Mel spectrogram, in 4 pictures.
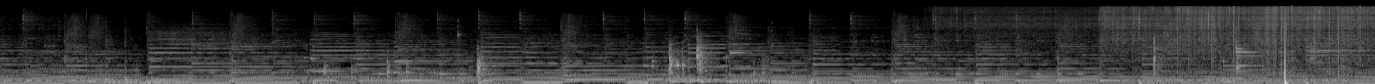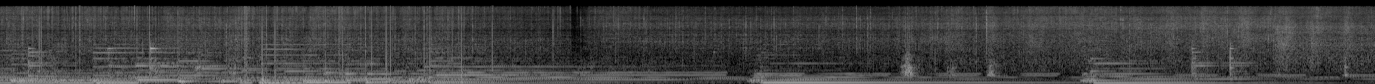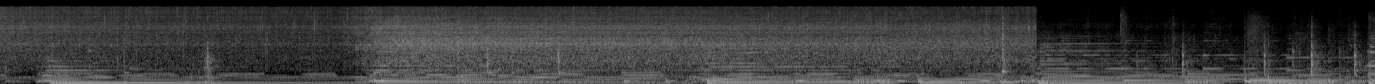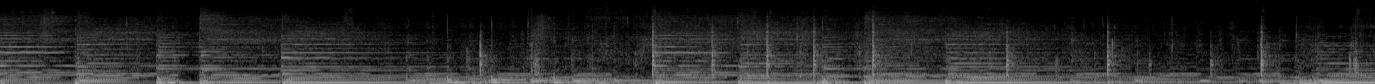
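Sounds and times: vegetables sizzling in oil: 9.2s - 38.0s, 41.6s - 55.0s.

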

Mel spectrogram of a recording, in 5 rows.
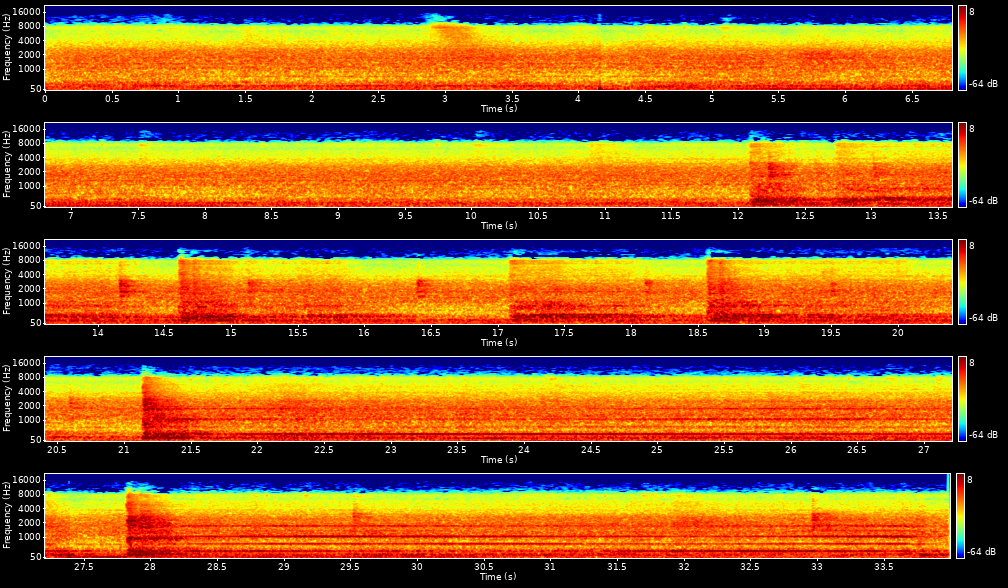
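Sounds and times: hoist motor clunk: 12.1s - 22.5s, 27.2s - 28.6s.

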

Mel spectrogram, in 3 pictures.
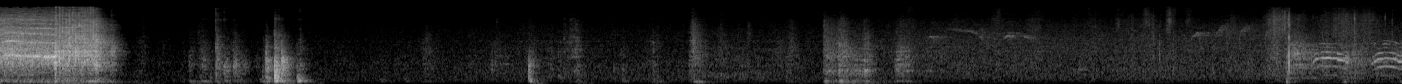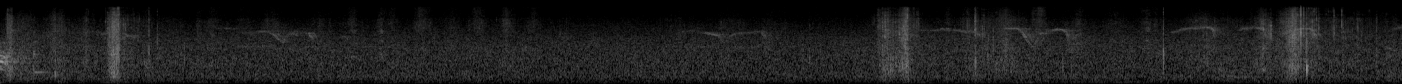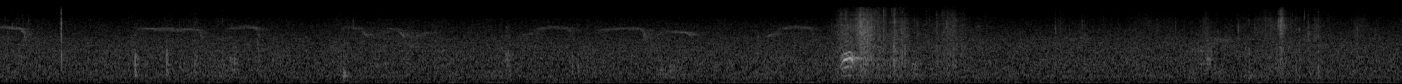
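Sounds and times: small birds chirping: 9.2s - 18.0s, 22.8s - 28.6s, 29.3s - 37.7s
paintbrush scraping on wood: 17.1s - 19.5s.

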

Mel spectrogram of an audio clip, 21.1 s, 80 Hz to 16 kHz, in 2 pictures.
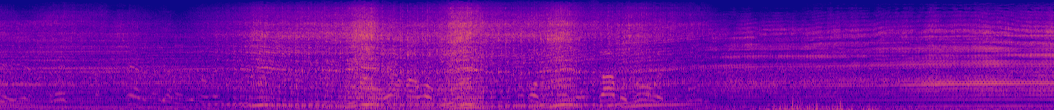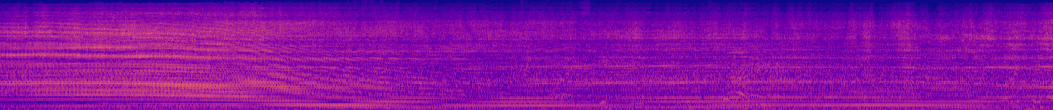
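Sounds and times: low rumbling bursts: 0.0s - 9.0s
model plane engine droning: 0.0s - 21.0s.

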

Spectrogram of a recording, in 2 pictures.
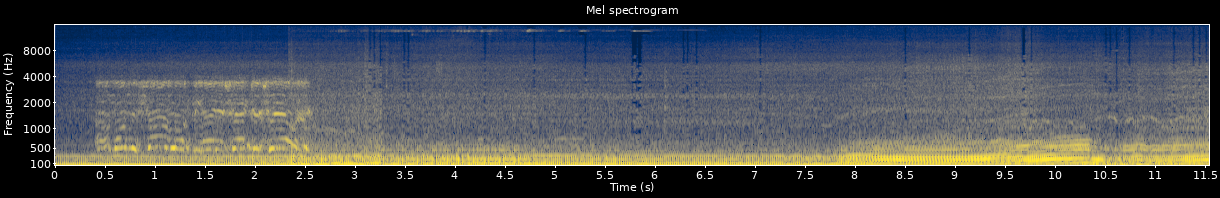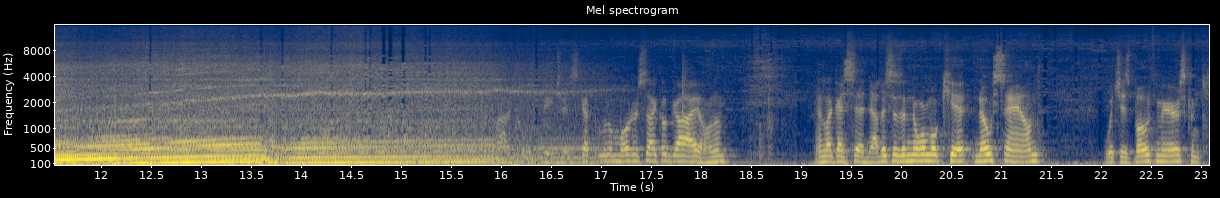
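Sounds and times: motorcycle engine revving: 2.2s - 17.4s.

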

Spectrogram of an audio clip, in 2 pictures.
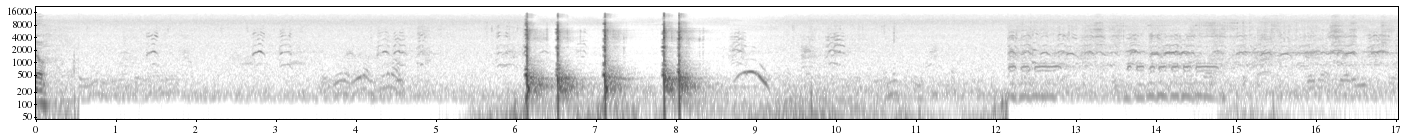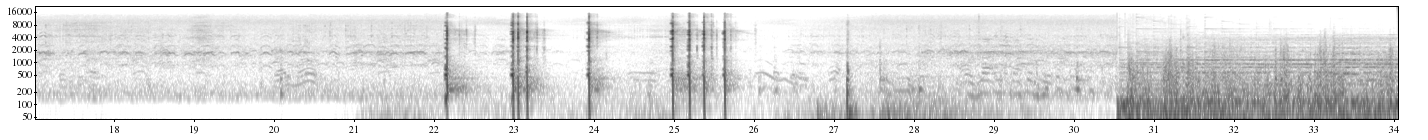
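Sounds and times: geese honking: 0.7s - 5.1s, 5.7s - 6.9s, 9.6s - 11.5s, 12.2s - 30.6s
shotgun shots: 6.1s - 8.5s, 22.1s - 24.3s, 25.0s - 25.9s.

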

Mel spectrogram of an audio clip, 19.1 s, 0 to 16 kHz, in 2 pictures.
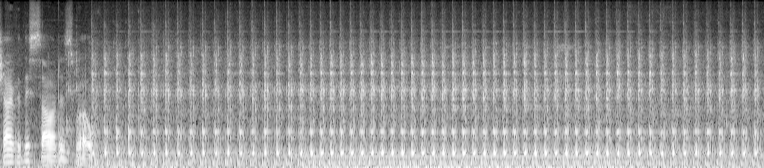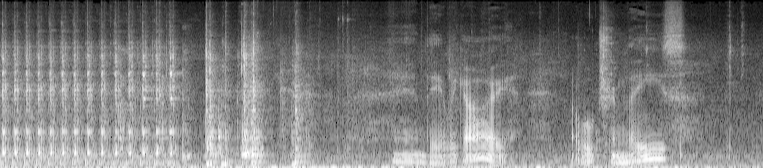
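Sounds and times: sewing machine stitching: 0.8s - 12.9s.

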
